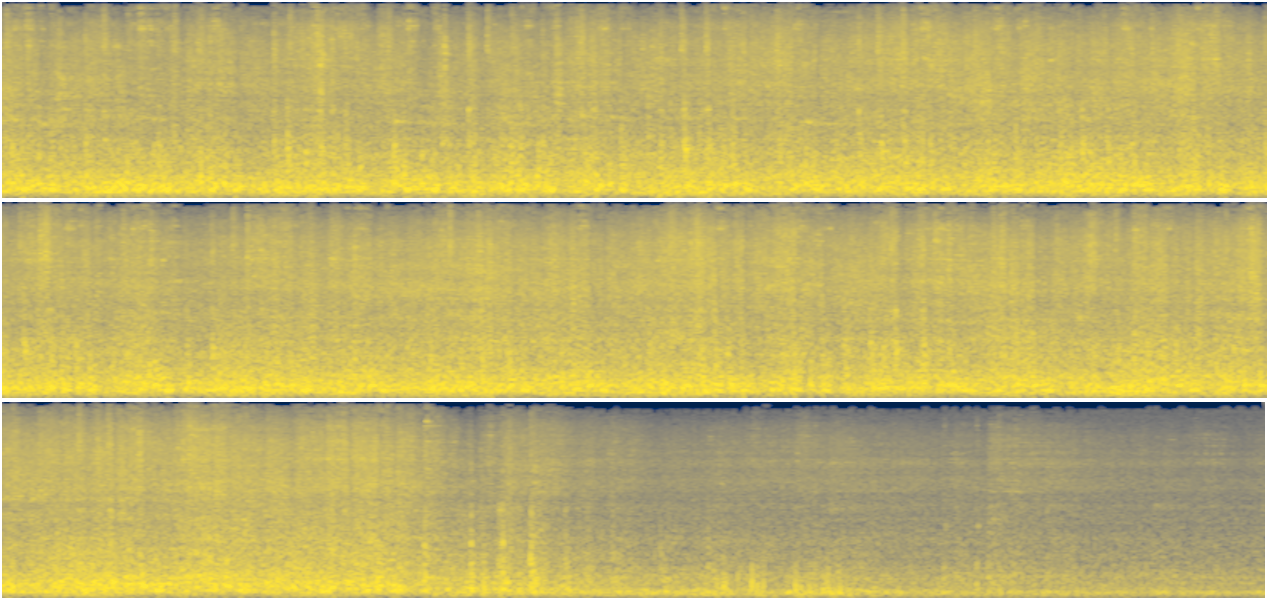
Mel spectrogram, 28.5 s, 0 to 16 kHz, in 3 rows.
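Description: Freight wagons rolling directly over a camera placed between the rails: a loud, continuous rumble of steel wheels on track with a rapid clatter of clicks from the wheels over rail joints. About 22 seconds in the noise begins to fade away as the last wagon passes.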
